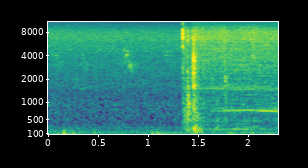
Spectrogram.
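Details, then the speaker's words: Power window after new window motor and new switch installed: a clunk, then steady even motor whir as the glass travels smoothly without stalling; working normally. "it is the moment of truth i have the new motor installed and a new window switch let's go ahead and give it a go [Music] it works"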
